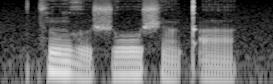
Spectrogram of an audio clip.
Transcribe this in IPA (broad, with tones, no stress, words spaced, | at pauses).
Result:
t͡sũ˦ɣʊ˨ ʃoː˦ʃã˨kʼa˨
